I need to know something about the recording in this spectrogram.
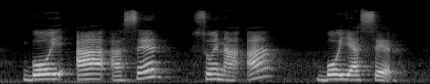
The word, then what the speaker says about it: hacer: a hacer suena a voy a hacer la a y la ha de hacer se juntan y suena como una sola voy a hacer vas a hacer suena vas a hacer vas a hacer va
